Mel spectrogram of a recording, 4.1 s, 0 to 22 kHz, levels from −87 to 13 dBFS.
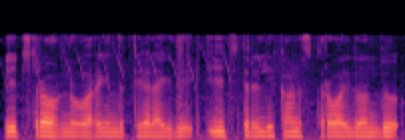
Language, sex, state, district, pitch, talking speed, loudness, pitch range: Kannada, male, Karnataka, Koppal, 125 Hz, 105 wpm, -18 LUFS, 120-130 Hz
